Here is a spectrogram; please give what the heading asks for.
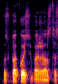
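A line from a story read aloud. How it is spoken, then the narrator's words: Plain. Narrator (Russian): сказал Дон Кондор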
